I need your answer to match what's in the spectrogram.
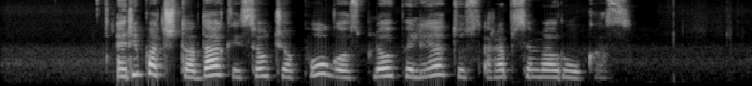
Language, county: Lithuanian, Marijampolė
